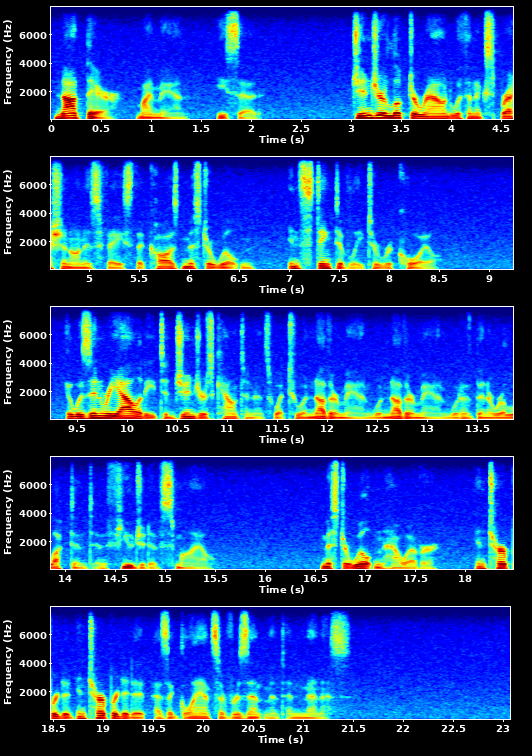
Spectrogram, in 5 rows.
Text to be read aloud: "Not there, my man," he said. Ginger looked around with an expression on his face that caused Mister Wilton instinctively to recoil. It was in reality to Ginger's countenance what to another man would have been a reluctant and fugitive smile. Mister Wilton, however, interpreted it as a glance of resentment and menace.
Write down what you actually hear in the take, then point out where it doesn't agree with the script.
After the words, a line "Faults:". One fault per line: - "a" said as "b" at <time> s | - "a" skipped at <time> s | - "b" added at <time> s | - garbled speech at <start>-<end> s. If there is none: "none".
"Not there, my man," he said. Ginger looked around with an expression on his face that caused Mister Wilton instinctively to recoil. It was in reality to Ginger's countenance what to another man would another man would have been a reluctant and fugitive smile. Mister Wilton, however, interpreted interpreted it as a glance of resentment and menace.
Faults:
- "another man would" added at 12.5 s
- "interpreted" added at 18.7 s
